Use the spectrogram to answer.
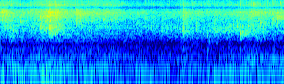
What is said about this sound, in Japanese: お湯で流しましょうか。お湯の温度はこれくらいですね。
